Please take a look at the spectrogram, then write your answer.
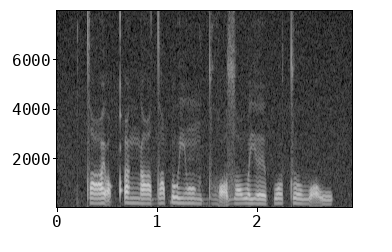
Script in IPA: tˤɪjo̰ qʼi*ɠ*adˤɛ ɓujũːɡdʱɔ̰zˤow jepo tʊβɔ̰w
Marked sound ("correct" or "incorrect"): incorrect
